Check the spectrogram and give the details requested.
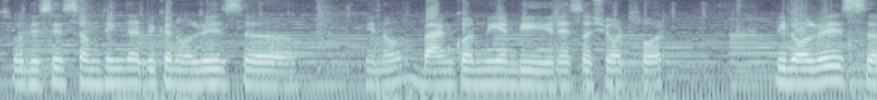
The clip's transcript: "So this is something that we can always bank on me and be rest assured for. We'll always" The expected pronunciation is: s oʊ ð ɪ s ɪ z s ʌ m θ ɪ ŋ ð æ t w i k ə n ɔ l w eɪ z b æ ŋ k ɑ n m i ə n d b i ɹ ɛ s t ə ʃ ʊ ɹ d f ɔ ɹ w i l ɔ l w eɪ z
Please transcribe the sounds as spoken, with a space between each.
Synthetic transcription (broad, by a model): s oʊ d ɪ s ɪ z s ʌ m t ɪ ŋ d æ t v i k ə n ɔ l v eɪ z b æ ŋ k ɑ n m i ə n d b i ɹ ɛ s t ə ʃ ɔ ɹ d f ɔ ɹ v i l ɔ l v eɪ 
